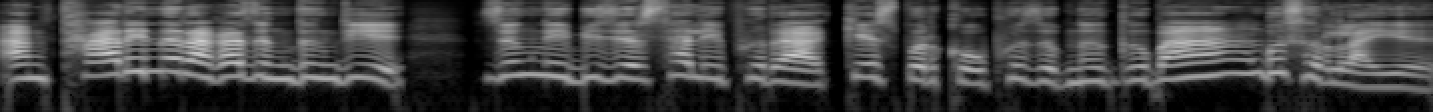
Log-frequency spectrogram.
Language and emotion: Bodo, angry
